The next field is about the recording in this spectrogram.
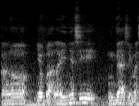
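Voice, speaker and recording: A man at a medium pitch and moderate pace, fairly even in intonation, with audible room echo. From Kebumen, Central Java, Indonesia. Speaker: university student, counseling client. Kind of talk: counseling role-play session.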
